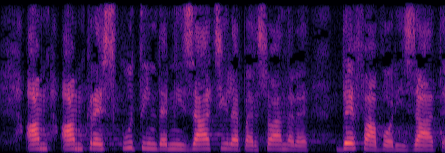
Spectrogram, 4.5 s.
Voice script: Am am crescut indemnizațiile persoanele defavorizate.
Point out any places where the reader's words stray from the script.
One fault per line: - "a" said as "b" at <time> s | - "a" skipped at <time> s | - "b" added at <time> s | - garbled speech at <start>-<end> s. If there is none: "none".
none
